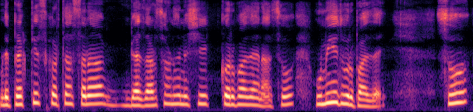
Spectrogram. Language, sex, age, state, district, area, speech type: Goan Konkani, male, 30-45, Goa, Canacona, rural, spontaneous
